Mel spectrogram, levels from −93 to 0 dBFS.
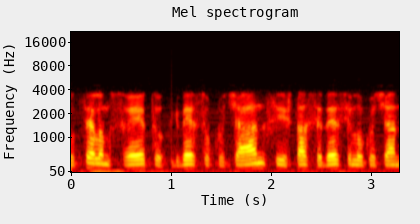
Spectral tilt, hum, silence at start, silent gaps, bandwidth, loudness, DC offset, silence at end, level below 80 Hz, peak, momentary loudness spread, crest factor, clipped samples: -7.5 dB/octave; none; 0 s; none; 3.9 kHz; -29 LUFS; under 0.1%; 0 s; -56 dBFS; -12 dBFS; 9 LU; 18 dB; under 0.1%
